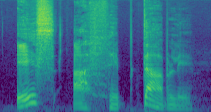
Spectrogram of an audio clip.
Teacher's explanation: on accentue l'avant-dernière syllabe. C'est-à-dire que c'est sur cette syllabe qu'on insiste.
